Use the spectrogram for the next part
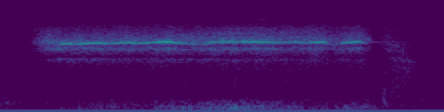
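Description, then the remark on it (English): A person whistles one thin, steady, high note for about a second and a half, breathy and airy, mimicking cold winter wind whistling through a crack, then it cuts off. “It's just like a cold winter morning when you get to whistling.”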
